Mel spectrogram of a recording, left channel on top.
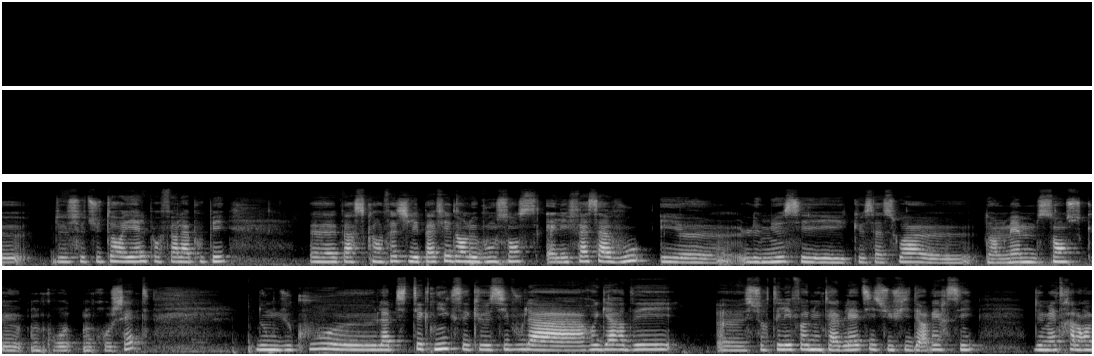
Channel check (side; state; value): left; silent; 56 dB below the other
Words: ce tutoriel pour faire la poupée. Parce qu'en fait je l'ai pas fait dans le bon sens, elle est face à vous et le mieux c'est que ça soit dans le même sens qu'on crochette. Donc du coup la petite technique c'est que si vous la regardez sur téléphone ou tablette, il suffit d'inverser, de mettre à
